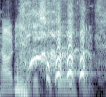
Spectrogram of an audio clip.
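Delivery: high, loud, laughing, incredulous tone.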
